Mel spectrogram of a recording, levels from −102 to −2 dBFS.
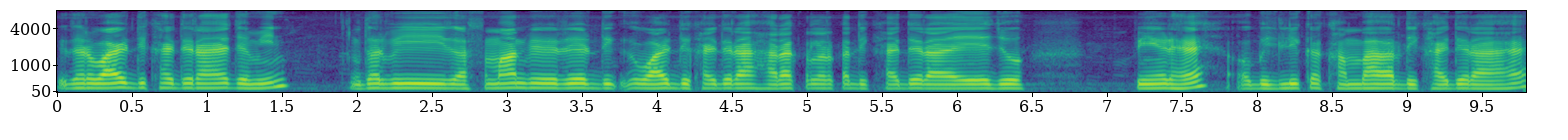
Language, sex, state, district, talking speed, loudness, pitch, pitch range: Hindi, male, Chhattisgarh, Balrampur, 225 wpm, -19 LUFS, 155 Hz, 150-165 Hz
